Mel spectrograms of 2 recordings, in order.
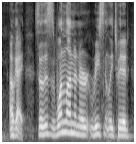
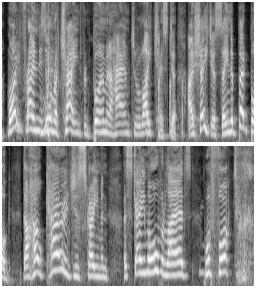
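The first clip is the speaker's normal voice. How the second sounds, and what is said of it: Put-on English accent. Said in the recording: “I got to get back into my English accent.”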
